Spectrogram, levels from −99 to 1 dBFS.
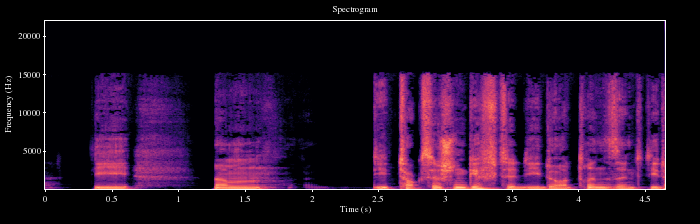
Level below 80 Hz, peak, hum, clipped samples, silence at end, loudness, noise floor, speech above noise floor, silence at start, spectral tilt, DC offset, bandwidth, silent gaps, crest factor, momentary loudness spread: -46 dBFS; -4 dBFS; none; under 0.1%; 0 s; -20 LUFS; -64 dBFS; 44 dB; 0.35 s; -5 dB/octave; under 0.1%; 15.5 kHz; 1.17-1.24 s; 16 dB; 13 LU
